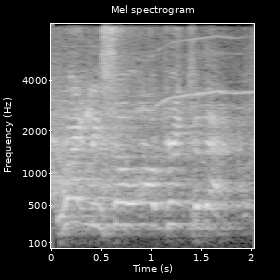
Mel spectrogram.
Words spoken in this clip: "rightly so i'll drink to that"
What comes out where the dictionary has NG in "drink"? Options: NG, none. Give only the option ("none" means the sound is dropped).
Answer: none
